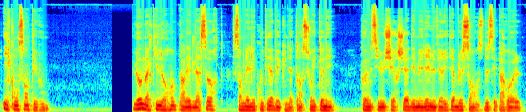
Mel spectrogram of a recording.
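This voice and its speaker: Dark, husky male storyteller. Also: on the low side, steady tone. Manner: measured, storytelling. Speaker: narrator. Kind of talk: audiobook narration.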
